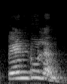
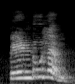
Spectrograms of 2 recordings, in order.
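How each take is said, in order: No difference in how they are said.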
